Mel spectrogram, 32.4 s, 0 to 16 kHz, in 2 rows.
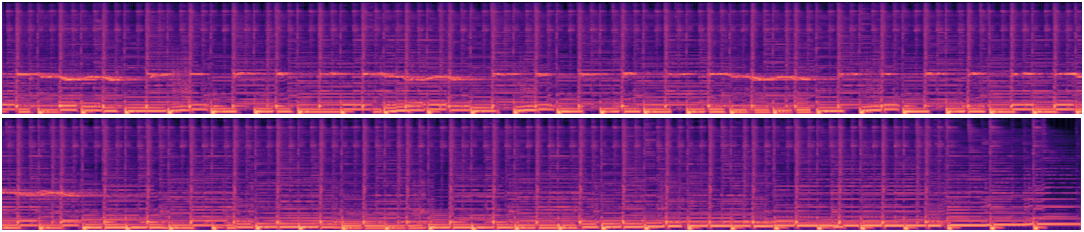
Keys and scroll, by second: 2.6 space, 2.9 Escape, 3.1 Escape, 11.6 alt+q, 17.0 t, 20.7-21.9 typing, 23.9 ctrl+z, 25.7 t.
